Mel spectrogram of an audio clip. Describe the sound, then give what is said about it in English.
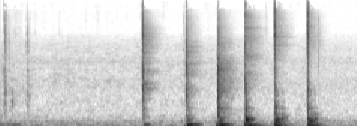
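A hand slaps a microphone six times in quick, slightly uneven succession, each hit a loud, boomy thump with a sharp crack, after two faint taps at the start. No talking. “Slap the shit out my microphone.”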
